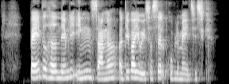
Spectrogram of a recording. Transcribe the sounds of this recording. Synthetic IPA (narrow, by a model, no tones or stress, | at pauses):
b̥ɛ̰ːnd̥ð̩ˠɦæð̞ˠnemliʔe̝ŋn̩sɑ̈ŋɐɒ̽d̥e̝ʋɑ̈jo̝isɑ̈ɪsel̰pʰʁo̝b̥le̝mɛ̰ːd̥isɡ̥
